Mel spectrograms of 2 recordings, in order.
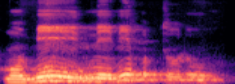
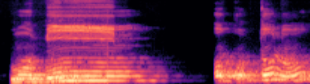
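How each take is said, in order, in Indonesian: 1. Bunyi sambung 'ni' menghubungkan kedua kata. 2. Kedua kata diucapkan tanpa bunyi nun sambung.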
